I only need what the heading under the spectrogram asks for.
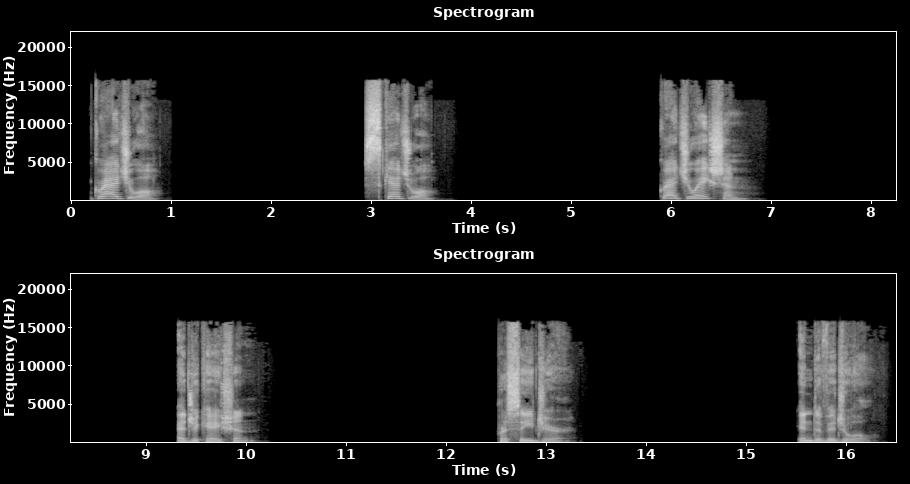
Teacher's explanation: D plus u is usually pronounced as J as in the word joke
